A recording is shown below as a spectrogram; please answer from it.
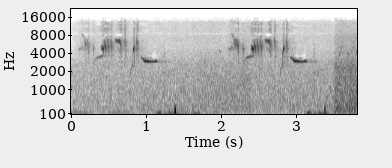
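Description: Bulbul giving bright, high chirps ending in a short downslurred whistle, the phrase repeating about every two seconds, with a couple of dull knocks nearby.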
